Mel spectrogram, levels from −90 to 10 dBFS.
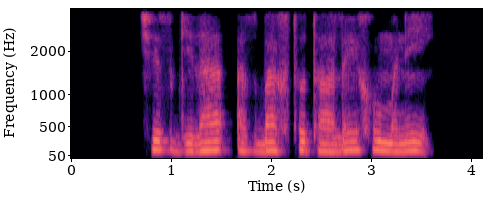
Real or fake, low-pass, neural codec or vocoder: fake; 3.6 kHz; codec, 16 kHz in and 24 kHz out, 1 kbps, XY-Tokenizer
